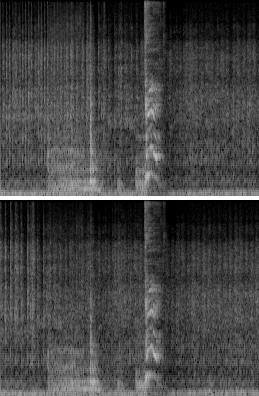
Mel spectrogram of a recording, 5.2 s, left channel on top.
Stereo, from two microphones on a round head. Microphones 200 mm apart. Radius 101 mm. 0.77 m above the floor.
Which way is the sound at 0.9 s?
40° left (ahead or behind).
